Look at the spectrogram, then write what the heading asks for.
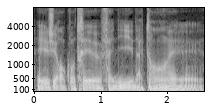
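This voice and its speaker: Very low-voiced band founder, dry sound. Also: male voice, expressive, normal speed, gravelly, warm tone, no room sound. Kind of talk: radio interview.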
